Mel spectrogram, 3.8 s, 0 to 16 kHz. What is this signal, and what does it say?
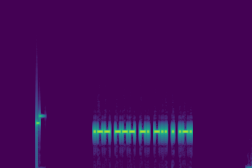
Morse code, heard as a keyed tone, about 46 wpm, 700 Hz. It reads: WONDER
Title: Sentences from Top 500 Words - New Word Drill - 45wpm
